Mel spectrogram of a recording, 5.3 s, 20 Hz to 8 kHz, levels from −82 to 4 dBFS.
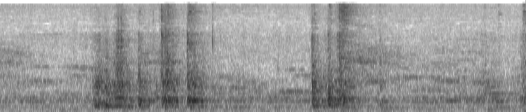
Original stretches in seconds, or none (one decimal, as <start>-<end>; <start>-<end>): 0.0-5.3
